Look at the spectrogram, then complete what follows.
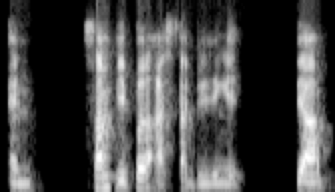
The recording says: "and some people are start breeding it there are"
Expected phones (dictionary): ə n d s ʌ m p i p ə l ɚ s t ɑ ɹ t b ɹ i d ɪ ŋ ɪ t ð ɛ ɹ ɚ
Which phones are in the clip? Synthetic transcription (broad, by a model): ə n s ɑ m p i p ə l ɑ s t ɑ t b i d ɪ ŋ ɪ t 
